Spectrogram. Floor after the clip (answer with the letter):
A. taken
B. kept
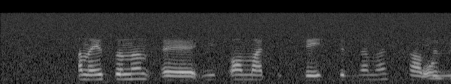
A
